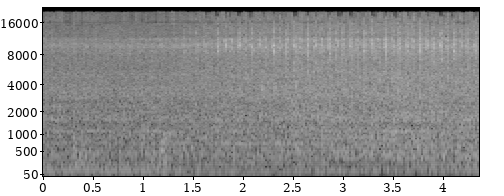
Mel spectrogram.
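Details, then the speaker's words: Kia Sportage, G4NA 2.0 engine, 134,000 km, after repair of a heavy piston knock, warming up: steady, even idle with a smooth low hum and no knocking or ticking; the engine runs normally. "работает ровненько принципе все в этом я думаю можно заканчивать видео"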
